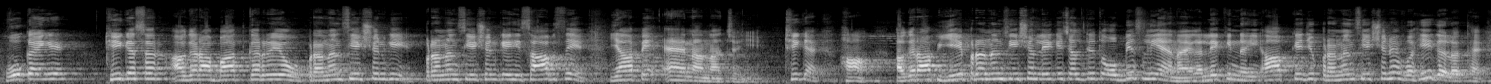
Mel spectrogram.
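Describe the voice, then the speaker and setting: A man with an extremely high, pushed and bright voice teaches an English lesson at normal speed. His classroom lecture proceeds step by step with rhetorical questions to students, and the room echoes with long reverb.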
